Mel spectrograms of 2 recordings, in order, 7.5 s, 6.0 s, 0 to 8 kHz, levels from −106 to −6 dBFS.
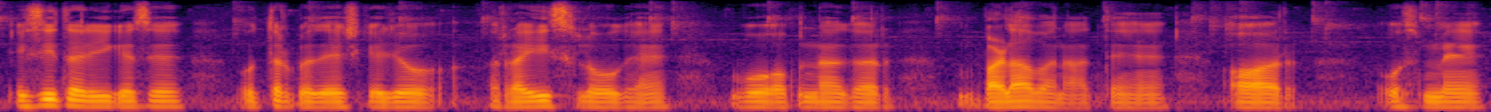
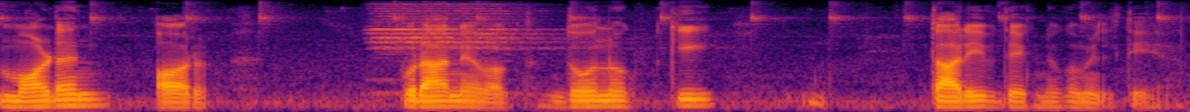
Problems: background sounds at intervals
